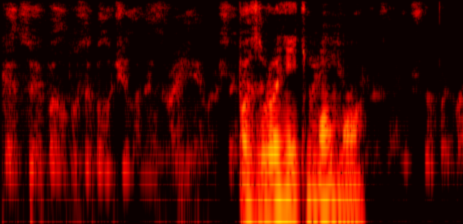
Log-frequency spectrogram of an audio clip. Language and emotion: Russian, neutral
